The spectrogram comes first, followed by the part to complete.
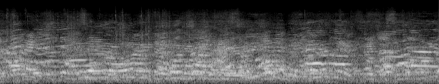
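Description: Several voices talking and calling over one another: press photographers shouting to a model for poses.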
